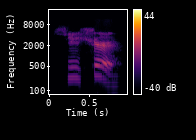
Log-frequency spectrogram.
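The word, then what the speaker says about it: şişe: Shishe. Nah, ini cara membacanya. Shishe. Shishe. Jadi S yang ada ekornya itu sama seperti bahasa Indonesia SY ya.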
